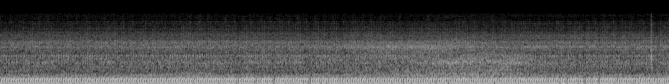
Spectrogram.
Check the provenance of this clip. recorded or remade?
recorded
